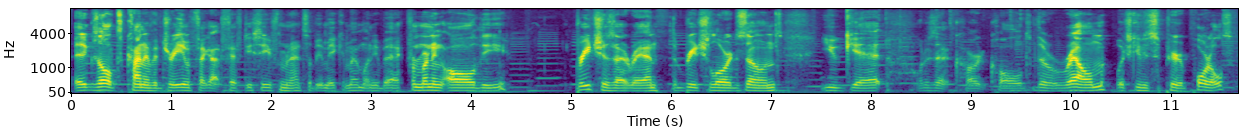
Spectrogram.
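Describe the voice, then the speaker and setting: A gaming channel host, his slightly low voice rasped and hoarse from a cold, talks at normal speed with a flat delivery in a casual game commentary vlog. He rambles loosely, drops an occasional swear word, and corrects himself mid-sentence, with quiet music running in the background.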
